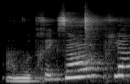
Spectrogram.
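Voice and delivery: usual speaking voice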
